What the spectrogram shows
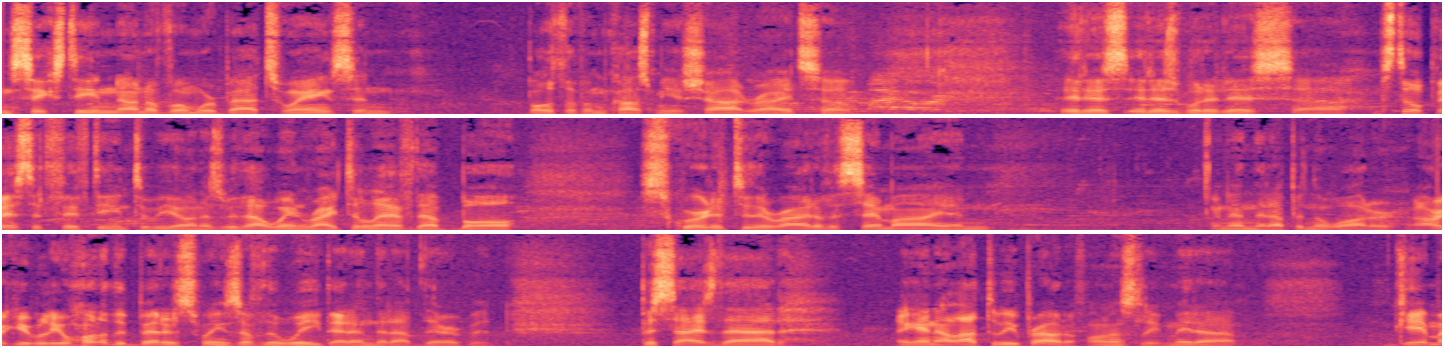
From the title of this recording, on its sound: "LIVE" FROM THE WM PHOENIX OPEN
